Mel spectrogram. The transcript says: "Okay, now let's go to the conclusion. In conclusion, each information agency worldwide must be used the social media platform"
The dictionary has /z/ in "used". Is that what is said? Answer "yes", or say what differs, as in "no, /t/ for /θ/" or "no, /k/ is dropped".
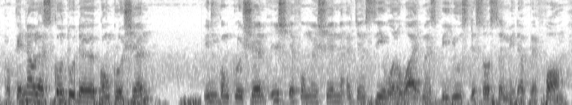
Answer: no, /s/ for /z/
